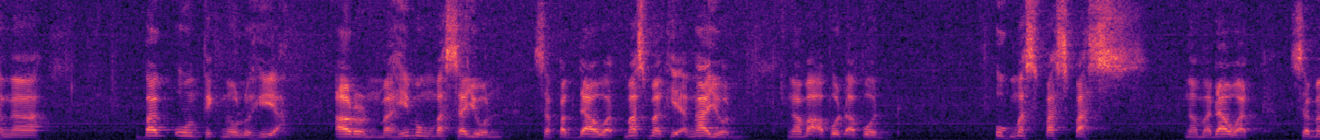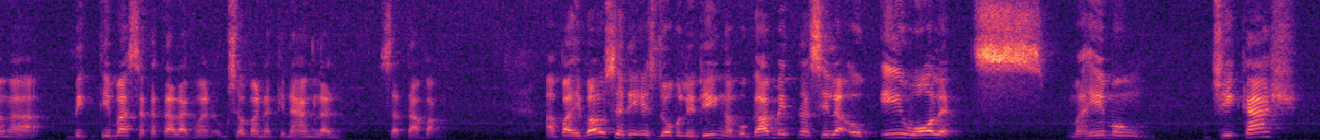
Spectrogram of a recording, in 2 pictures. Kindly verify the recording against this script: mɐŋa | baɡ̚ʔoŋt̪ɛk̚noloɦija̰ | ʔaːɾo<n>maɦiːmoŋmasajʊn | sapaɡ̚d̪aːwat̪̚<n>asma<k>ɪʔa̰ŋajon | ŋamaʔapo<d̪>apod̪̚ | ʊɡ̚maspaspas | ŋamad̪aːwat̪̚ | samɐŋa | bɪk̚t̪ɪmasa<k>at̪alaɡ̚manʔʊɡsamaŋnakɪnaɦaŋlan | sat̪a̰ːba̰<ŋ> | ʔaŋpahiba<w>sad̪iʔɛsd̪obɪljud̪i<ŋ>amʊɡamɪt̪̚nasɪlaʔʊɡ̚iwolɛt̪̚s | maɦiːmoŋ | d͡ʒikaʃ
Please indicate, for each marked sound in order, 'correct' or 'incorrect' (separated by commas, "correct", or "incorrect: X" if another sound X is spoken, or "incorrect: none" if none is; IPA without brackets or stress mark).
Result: correct, incorrect: m, correct, correct, correct, correct, correct, correct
